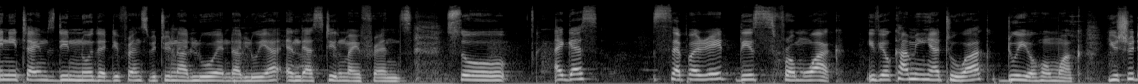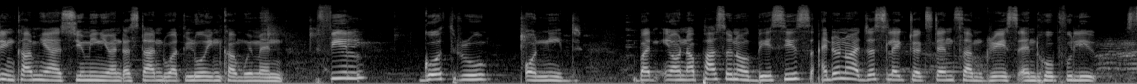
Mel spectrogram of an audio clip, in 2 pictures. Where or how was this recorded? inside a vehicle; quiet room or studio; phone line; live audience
live audience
